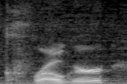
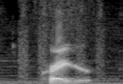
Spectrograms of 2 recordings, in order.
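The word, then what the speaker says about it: Chad Kroeger: It looks like it would be pronounced Kroger, but it's Krager.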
